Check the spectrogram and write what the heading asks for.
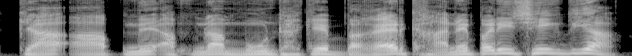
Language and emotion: Urdu, disgusted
